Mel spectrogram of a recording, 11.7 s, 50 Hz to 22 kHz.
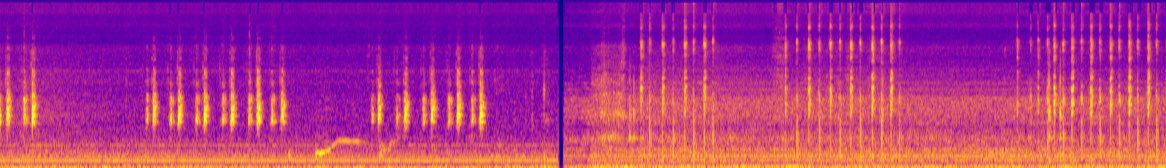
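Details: Samsung Galaxy S23 Ultra: quick bursts of light, dry clicking whenever the phone is slightly moved, from the faulty 10x telephoto camera's stabilizer rattling loose; fix is replacing the telephoto camera.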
